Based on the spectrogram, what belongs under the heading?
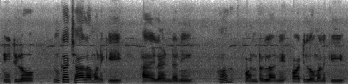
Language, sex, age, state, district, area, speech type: Telugu, male, 30-45, Andhra Pradesh, N T Rama Rao, urban, spontaneous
